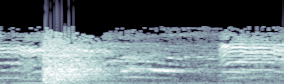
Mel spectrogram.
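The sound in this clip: A single sharp rifle shot bursts out loudly in a wartime radio drama set in a tropical pasture near jackfruit trees, with voices talking around it.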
